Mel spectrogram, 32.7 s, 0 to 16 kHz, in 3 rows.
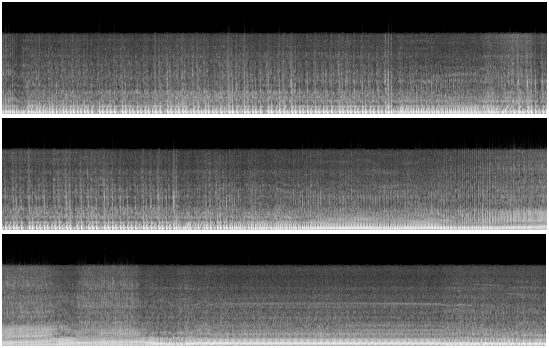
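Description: Motorcycle engine running under the rider, with choppy wind buffeting on the bike-mounted microphone through the first half. From about 17 seconds in the engine pulls up in pitch as the bike accelerates, drops back at a gear change, then holds a steady cruise.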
